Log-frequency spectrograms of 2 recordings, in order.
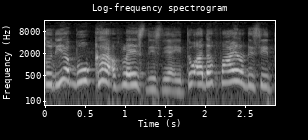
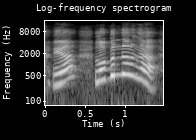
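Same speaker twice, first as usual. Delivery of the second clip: ordinary talk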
